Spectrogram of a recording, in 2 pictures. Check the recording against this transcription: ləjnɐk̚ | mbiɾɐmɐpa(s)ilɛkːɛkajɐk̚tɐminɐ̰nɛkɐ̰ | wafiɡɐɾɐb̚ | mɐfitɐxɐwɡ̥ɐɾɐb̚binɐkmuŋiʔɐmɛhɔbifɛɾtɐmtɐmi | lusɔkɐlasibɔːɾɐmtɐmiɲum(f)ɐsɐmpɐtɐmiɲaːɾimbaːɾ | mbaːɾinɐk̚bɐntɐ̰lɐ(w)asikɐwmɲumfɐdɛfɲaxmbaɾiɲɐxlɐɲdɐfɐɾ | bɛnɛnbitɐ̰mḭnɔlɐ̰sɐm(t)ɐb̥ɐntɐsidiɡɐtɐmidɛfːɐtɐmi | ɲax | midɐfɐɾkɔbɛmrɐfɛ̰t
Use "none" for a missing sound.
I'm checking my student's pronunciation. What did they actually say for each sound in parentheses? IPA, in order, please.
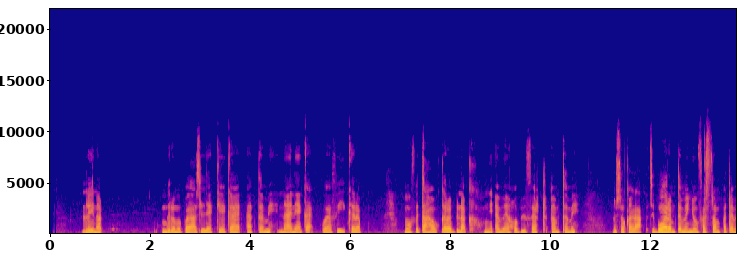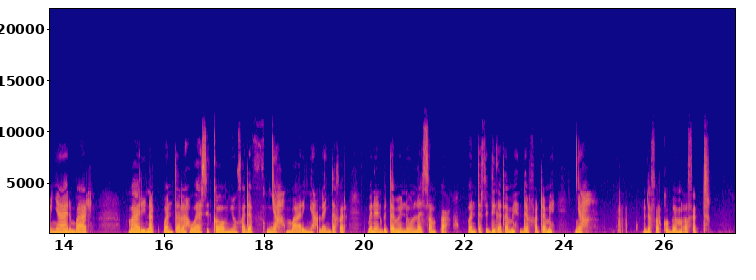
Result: s, f, w, p

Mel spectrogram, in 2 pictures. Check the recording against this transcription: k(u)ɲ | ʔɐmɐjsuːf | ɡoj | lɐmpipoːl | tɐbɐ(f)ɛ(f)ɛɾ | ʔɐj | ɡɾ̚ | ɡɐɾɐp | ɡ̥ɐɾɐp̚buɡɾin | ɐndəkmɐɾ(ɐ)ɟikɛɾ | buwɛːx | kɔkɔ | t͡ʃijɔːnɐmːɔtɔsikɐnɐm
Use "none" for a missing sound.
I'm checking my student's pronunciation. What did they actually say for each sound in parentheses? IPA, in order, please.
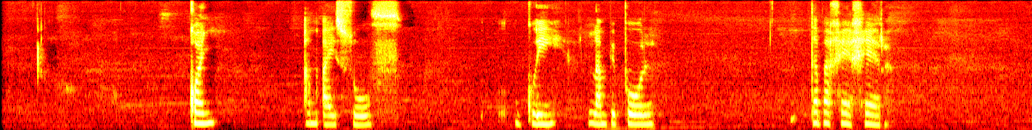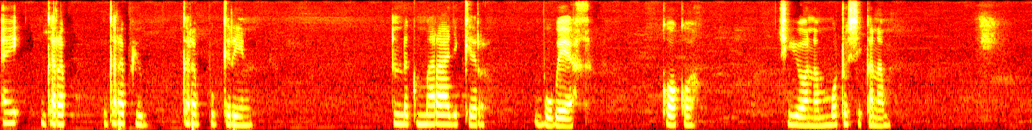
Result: ɔ, x, x, a

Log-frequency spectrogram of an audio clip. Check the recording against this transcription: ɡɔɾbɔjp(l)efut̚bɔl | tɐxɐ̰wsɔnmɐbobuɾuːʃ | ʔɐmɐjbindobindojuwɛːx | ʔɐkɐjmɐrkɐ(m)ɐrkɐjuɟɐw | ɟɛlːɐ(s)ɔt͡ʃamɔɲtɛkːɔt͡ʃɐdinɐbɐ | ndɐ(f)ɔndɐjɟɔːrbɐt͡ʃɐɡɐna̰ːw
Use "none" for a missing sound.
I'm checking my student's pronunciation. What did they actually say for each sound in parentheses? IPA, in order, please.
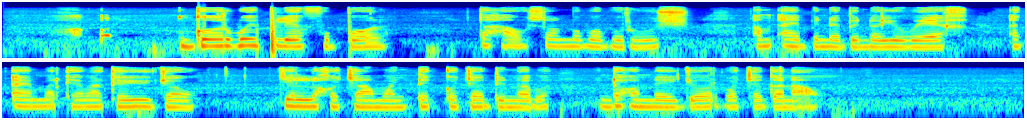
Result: l, m, x, x

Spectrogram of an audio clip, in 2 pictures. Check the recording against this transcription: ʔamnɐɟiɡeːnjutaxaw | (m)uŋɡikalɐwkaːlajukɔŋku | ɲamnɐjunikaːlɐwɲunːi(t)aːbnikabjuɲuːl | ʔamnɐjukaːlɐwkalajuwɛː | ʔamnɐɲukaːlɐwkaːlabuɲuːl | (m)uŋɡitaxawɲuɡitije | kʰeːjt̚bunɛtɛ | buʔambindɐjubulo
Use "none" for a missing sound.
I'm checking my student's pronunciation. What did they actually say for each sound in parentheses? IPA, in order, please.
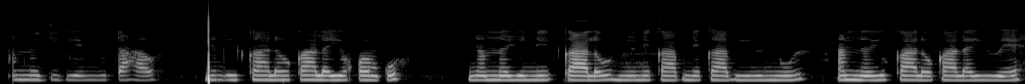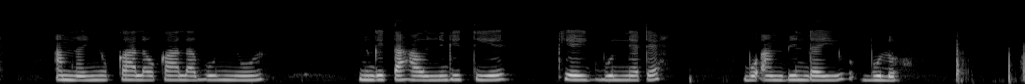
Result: ɲ, k, ɲ

